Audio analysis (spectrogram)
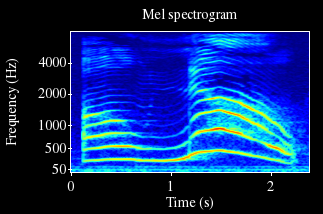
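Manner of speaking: loud dismayed "oh no"; alarmed gasp. A narrator's reading. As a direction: cry out in shock at the fall. Reacting to Pops' fall.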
